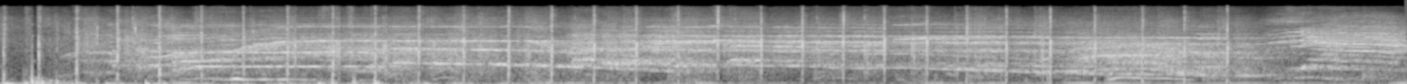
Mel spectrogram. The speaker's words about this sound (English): Hey guys, welcome to the Lab Fab Show. Clap.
